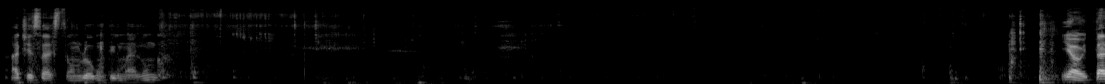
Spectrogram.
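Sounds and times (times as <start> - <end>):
rabbits rustling on straw: 2.9 - 10.1.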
